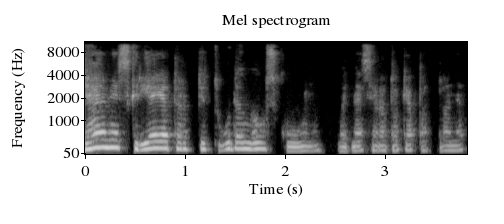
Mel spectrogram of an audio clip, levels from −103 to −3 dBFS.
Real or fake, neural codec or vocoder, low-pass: fake; vocoder, 24 kHz, 100 mel bands, Vocos; 9.9 kHz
